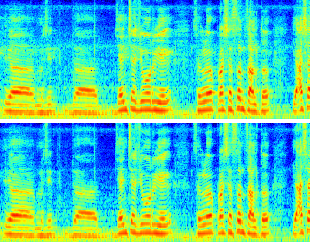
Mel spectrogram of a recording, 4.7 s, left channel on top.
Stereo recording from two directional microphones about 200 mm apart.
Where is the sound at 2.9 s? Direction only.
5° right (ahead or behind).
